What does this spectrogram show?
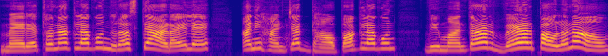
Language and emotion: Goan Konkani, angry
